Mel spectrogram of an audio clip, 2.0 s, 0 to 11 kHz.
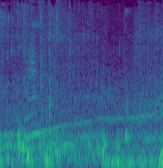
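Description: Electric motor of a Super73 kids' electric balance bike whining as it accelerates. The thin whine climbs steadily in pitch over the first second and a half and then holds, over a low rumble of small tyres on concrete.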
